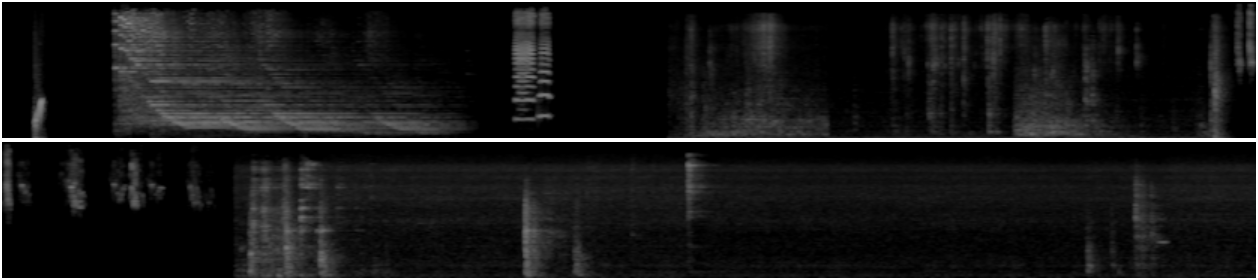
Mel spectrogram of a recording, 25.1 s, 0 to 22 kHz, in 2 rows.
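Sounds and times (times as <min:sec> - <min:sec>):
high chirps: 0:12.4 - 0:14.7
dishes and utensils clattering: 0:15.0 - 0:16.0.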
